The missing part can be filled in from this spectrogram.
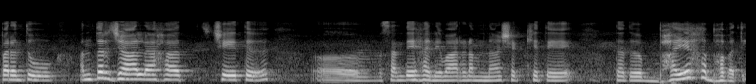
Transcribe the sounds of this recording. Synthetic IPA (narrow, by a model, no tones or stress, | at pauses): pɐɾɐnt̪u | ɐnt̪ɐɾd͡ʒaːlɐɦɐ | t͡ʃeːt̪ | sɐnd̪eːɦɐniʋaːɾɐɳɐmnɐʃɐkʰjɐt̪eː | t̪ɐt̪bʱɐjɐɦɐ̆bʱɐʋɐt̪i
